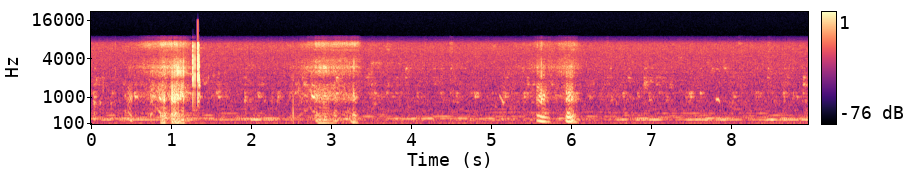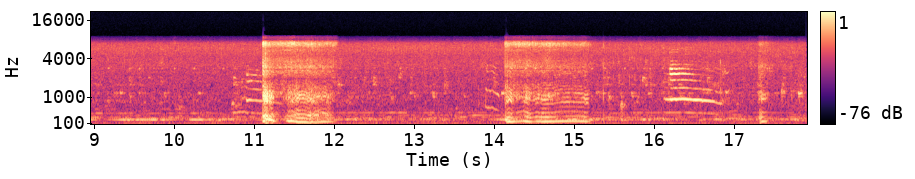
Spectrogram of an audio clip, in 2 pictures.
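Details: An 11-year-old cat snoring in its sleep, filmed on an Xperia smartphone: breathy, rasping snore bursts recur at uneven intervals of a few seconds over a steady low hum, with a short tonal squeak near the end.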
